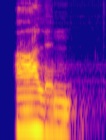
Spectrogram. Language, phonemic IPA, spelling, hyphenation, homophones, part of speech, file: German, /ˈaːlən/, Aalen, Aa‧len, Ahlen, proper noun / noun, De-Aalen.ogg
- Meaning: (proper noun) Aalen (a town, the administrative seat of Ostalbkreis district, Baden-Württemberg, Germany); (noun) 1. gerund of aalen 2. dative masculine plural of Aal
